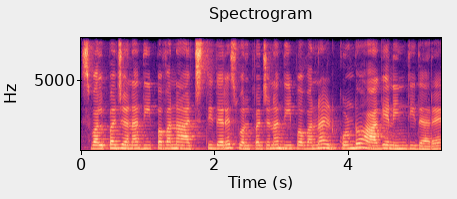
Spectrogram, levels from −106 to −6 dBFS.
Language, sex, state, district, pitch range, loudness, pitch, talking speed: Kannada, female, Karnataka, Shimoga, 215-235 Hz, -18 LUFS, 225 Hz, 110 wpm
